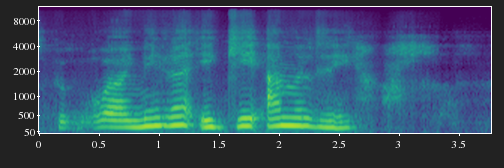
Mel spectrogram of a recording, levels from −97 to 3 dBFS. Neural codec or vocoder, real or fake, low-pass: codec, 16 kHz in and 24 kHz out, 0.6 kbps, FocalCodec, streaming, 2048 codes; fake; 10.8 kHz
